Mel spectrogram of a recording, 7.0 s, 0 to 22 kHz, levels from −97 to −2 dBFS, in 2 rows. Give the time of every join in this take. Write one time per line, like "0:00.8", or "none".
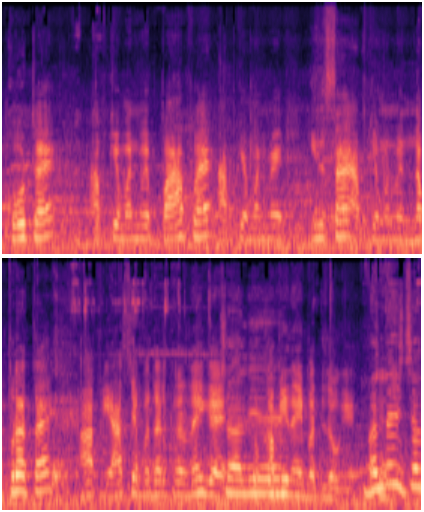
none

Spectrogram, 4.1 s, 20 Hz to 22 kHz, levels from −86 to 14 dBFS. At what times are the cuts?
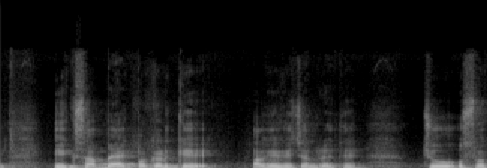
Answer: none

